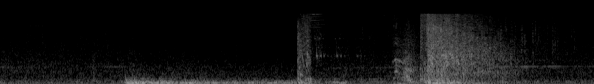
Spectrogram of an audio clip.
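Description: A heavy punch lands with a sharp, loud thud.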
